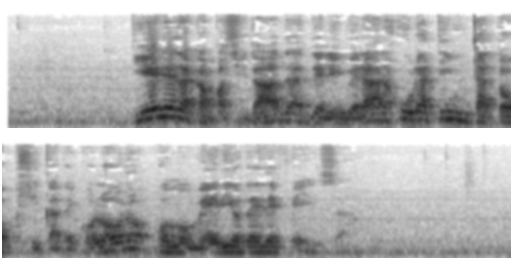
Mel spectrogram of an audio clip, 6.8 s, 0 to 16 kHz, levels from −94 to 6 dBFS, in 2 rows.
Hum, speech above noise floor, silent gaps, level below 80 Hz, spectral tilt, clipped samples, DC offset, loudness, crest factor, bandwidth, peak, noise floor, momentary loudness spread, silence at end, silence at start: none; 29 dB; none; -48 dBFS; -6 dB/octave; under 0.1%; under 0.1%; -16 LUFS; 16 dB; 11.5 kHz; -2 dBFS; -45 dBFS; 13 LU; 1.05 s; 0.35 s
